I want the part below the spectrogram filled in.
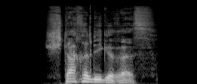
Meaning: strong/mixed nominative/accusative neuter singular comparative degree of stachelig
- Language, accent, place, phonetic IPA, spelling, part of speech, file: German, Germany, Berlin, [ˈʃtaxəlɪɡəʁəs], stacheligeres, adjective, De-stacheligeres.ogg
